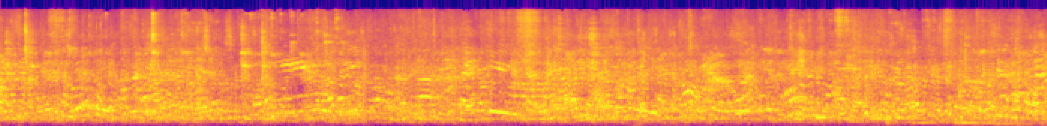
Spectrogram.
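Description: A crowd of women and children chatter close by.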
